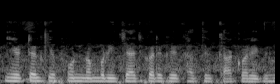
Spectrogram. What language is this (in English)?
Bhojpuri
